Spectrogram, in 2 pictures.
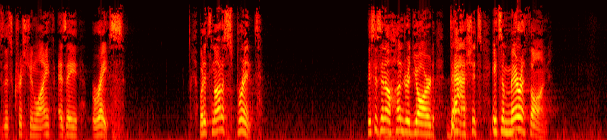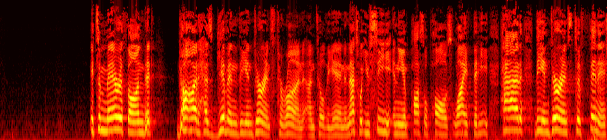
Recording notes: Sermon Preached at Christian Fellowship Church Peru, In on Sunday, November 3rd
